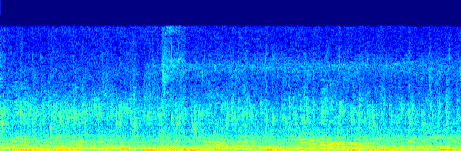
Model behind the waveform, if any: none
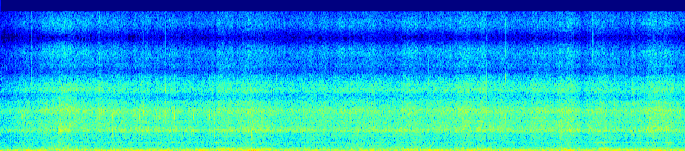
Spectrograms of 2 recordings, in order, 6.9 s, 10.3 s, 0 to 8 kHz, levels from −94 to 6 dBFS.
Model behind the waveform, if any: none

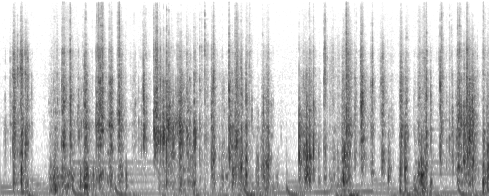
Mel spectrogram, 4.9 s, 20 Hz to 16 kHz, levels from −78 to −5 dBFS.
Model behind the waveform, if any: none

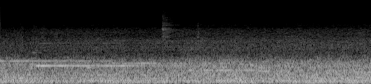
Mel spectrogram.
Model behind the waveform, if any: none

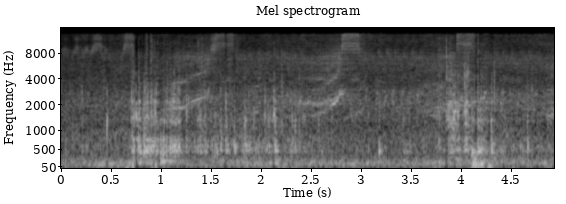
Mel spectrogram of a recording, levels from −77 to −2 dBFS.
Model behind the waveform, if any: none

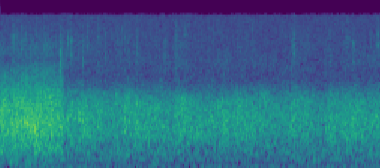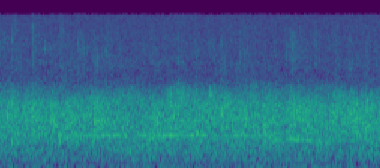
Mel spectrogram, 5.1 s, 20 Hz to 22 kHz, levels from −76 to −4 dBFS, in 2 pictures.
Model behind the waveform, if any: none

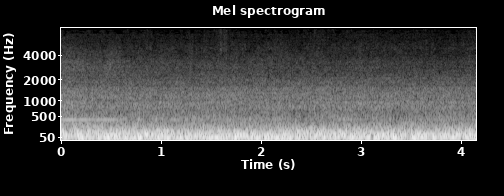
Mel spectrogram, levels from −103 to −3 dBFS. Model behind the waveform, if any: none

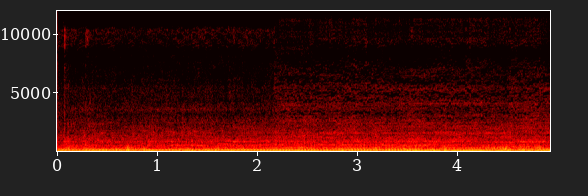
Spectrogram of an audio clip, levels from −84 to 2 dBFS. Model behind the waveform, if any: codec, SNAC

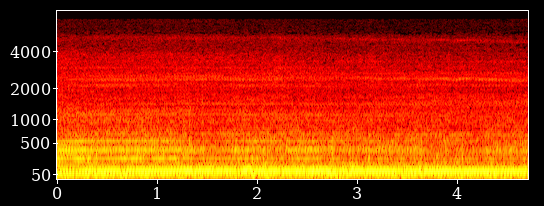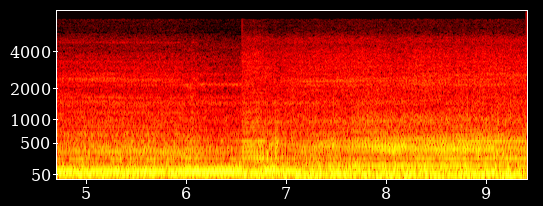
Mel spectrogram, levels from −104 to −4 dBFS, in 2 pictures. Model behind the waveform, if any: none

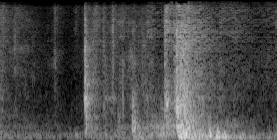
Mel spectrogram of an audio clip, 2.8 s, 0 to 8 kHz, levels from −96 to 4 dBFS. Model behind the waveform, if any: vocoder, WaveNeXt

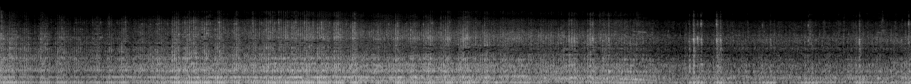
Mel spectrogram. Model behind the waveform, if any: none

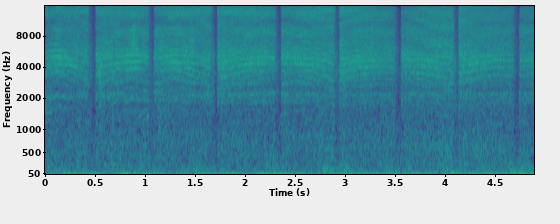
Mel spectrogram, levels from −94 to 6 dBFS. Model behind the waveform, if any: vocoder, BigVGAN v2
